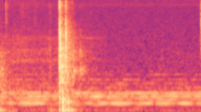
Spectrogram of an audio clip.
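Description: Soft background music of steady held tones, with a single short thunk about half a second in from the tarot card deck being handled on the tabletop.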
